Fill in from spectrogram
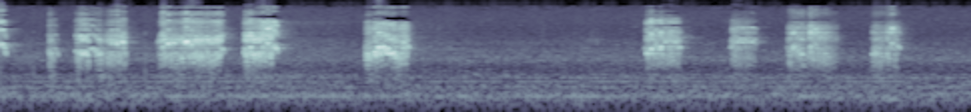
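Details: A cockatiel of unknown sex gives harsh, raspy bursts of sound at an uneven rhythm, some in quick pairs; the owner does not know what the sound means.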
